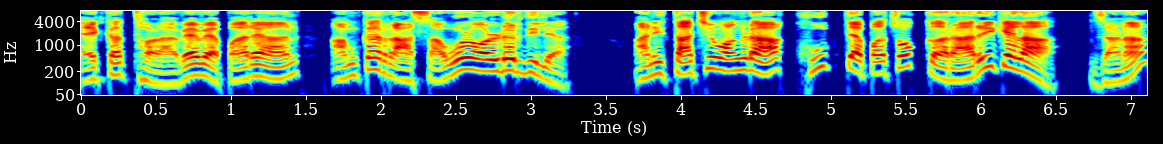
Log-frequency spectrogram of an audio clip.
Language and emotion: Goan Konkani, happy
